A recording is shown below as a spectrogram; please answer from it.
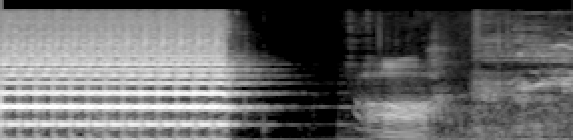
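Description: A loud two-tone vehicle horn blares steadily for about a second and stops abruptly, then a voice speaks briefly.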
